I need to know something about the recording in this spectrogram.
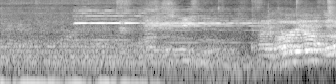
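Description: An elevator chime rings.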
